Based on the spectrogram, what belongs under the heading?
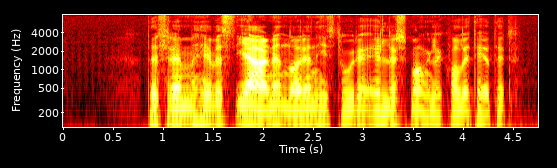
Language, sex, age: Norwegian, male, 44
